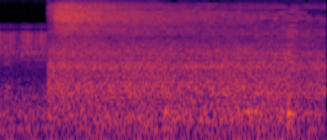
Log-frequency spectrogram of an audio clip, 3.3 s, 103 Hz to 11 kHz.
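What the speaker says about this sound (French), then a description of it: "La locomotive BB 16559 terminée sort des ateliers." SNCF BB 16500 electric locomotive leaving the workshops, a steady loud rumbling rail roar that swells in after half a second and continues evenly.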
